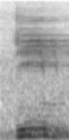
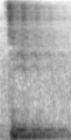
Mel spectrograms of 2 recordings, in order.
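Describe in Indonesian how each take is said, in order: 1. Bunyi j rapat, tanpa nafas yang keluar. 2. Bunyi j bocor, dengan nafas yang keluar.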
